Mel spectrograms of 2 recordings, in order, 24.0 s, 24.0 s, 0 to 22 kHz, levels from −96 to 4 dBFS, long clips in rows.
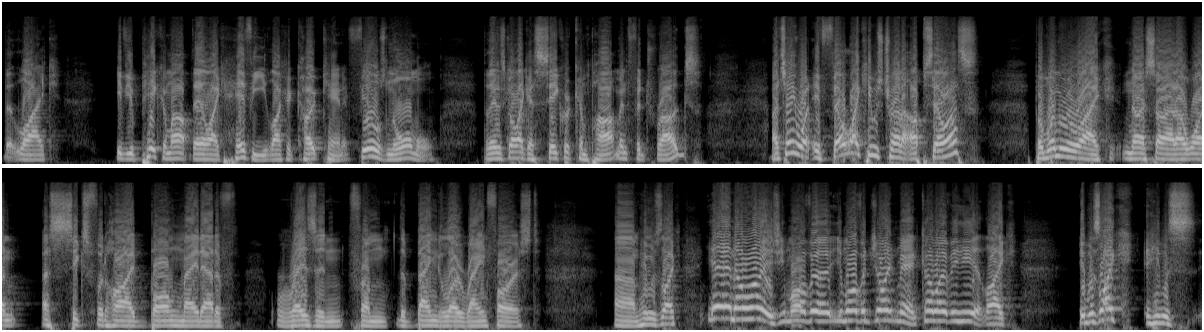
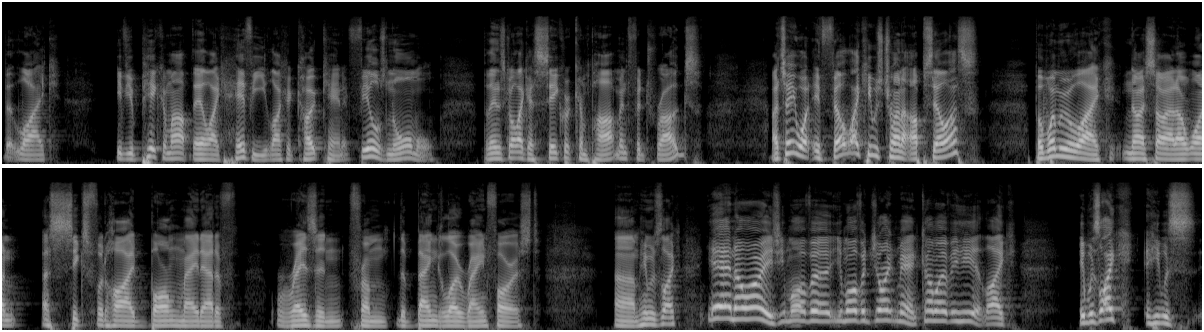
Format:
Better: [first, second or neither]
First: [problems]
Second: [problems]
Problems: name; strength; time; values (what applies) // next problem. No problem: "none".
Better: second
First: distortion; heavy; 14% of the sound clipped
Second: none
